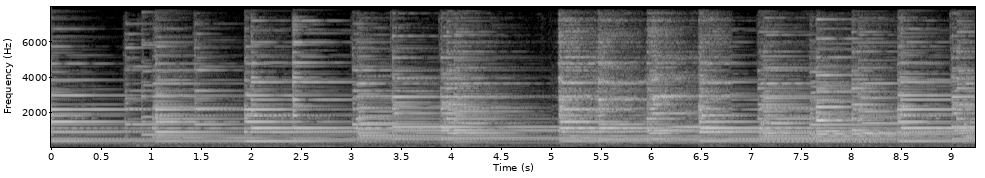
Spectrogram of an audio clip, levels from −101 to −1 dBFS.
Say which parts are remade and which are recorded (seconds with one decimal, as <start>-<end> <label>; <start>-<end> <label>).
0.0-5.0 recorded; 5.0-6.8 remade; 6.8-9.2 recorded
